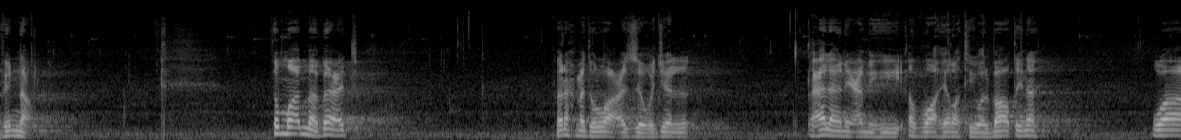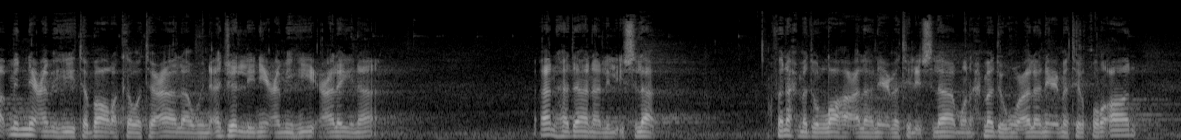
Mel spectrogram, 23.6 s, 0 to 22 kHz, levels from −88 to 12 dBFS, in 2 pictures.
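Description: Nothing goes wrong anywhere in this recording; it just carries on steadily with no dropouts, glitches or other technical trouble to point out.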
